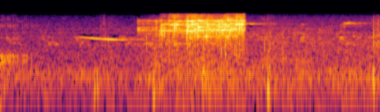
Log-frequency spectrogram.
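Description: A bright shimmering chime rings briefly.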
